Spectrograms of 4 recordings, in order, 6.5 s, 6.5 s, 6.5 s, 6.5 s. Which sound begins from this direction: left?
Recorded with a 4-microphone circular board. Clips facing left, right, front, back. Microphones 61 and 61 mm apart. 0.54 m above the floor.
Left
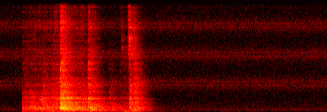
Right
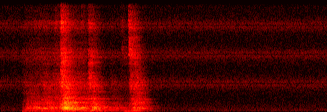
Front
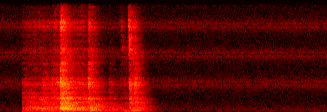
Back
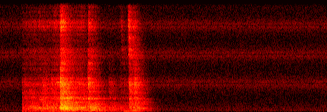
A sliding door, at 0.4 s.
